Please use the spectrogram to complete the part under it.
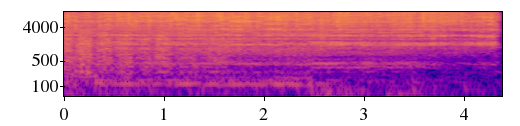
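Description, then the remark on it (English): A steady, harsh abrasive grinding of old clay and glaze being scraped off kiln shelves, a continuous gritty hiss with a low motor hum underneath, stopping abruptly at the end. “Meanwhile, the Rogue Potters did some last-minute glazing, and grinding old clay and glaze from the kiln shelves.”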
